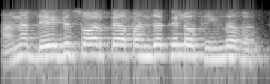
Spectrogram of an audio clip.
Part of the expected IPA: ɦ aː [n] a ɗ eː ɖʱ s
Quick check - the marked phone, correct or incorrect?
correct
